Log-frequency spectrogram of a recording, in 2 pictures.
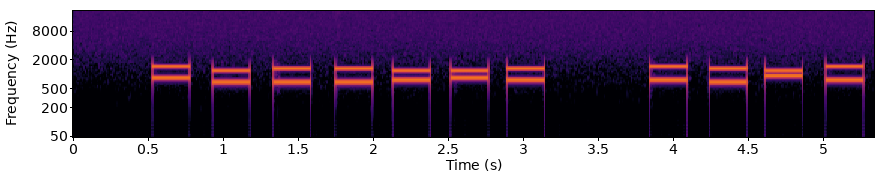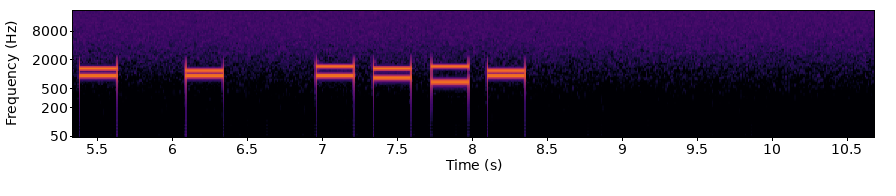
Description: DTMF, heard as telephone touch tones, dialled by hand, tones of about 250 ms. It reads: 9122475 62*60 * #83*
